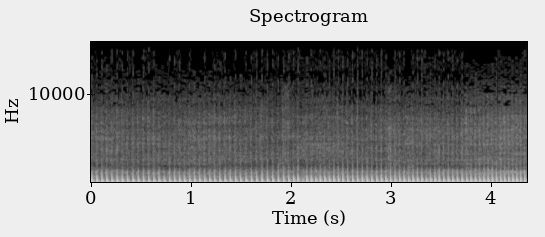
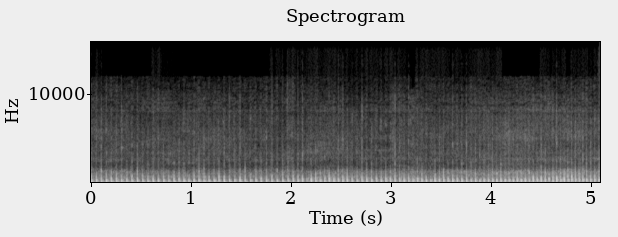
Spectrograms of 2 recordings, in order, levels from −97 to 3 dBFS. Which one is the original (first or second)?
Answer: first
